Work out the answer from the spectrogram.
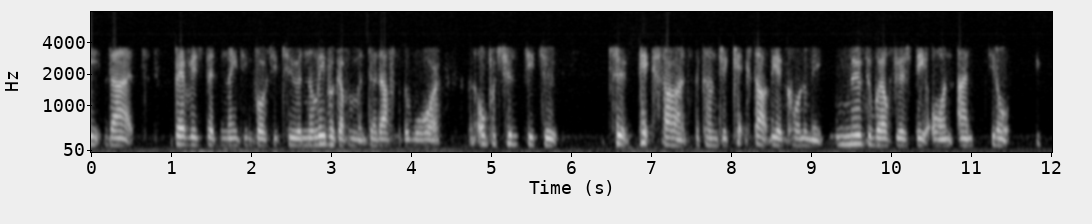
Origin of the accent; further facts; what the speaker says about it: Clydeside, Scotland, United Kingdom; I was brought up in Clydeside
